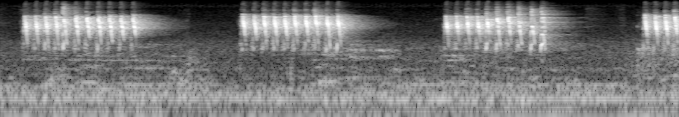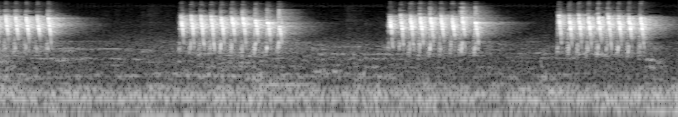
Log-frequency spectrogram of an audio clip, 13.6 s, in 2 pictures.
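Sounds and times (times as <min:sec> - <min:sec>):
bird singing fast rattling trilled phrases: 0:00.2 - 0:01.6, 0:02.4 - 0:03.7, 0:04.4 - 0:05.8, 0:06.4 - 0:07.6, 0:08.6 - 0:09.9, 0:10.7 - 0:13.5.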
